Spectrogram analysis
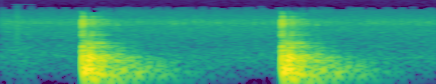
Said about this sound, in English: Knock, knock.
